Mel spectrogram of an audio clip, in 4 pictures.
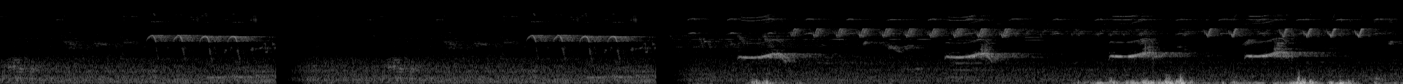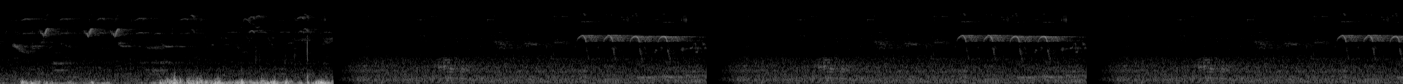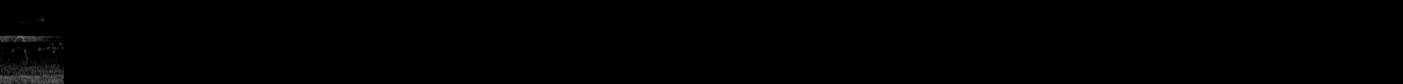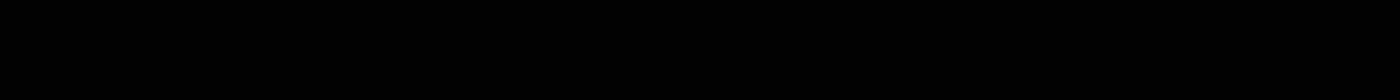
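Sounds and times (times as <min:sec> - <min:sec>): small birds chirping: 0:00.0 - 0:28.7
whistled bird notes: 0:05.3 - 0:17.4.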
